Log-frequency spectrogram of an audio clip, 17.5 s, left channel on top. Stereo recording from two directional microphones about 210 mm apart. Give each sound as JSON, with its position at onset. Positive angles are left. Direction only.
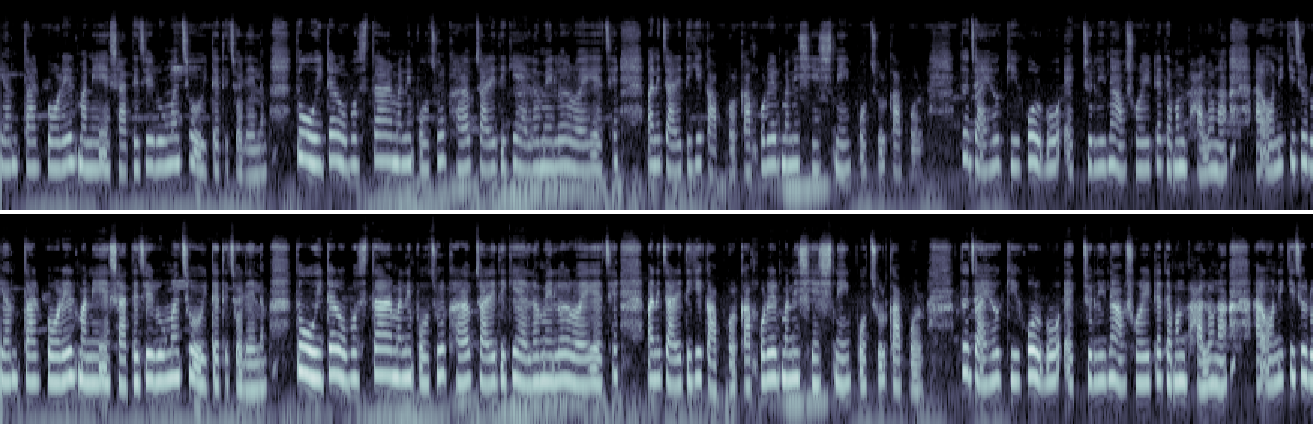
{"t": 0.0, "sound": "speech", "side_deg": -15}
